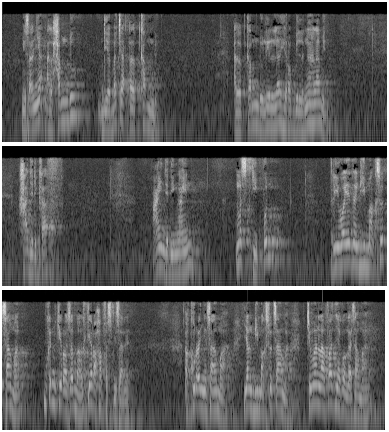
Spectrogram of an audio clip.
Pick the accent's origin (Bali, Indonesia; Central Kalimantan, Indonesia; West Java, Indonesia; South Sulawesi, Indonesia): South Sulawesi, Indonesia; saya juga Bugis.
